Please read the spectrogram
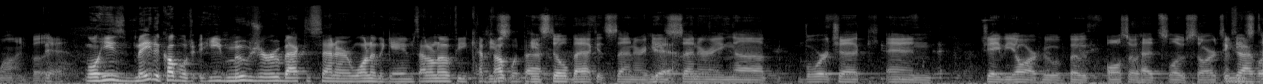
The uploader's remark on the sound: LIVE from Celtic Halloween at Thomas Murphys Pub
